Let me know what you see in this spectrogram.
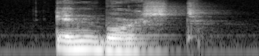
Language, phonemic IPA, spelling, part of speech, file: Dutch, /ˈɪmbɔrst/, inborst, noun, Nl-inborst.ogg
- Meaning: character, nature, personality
